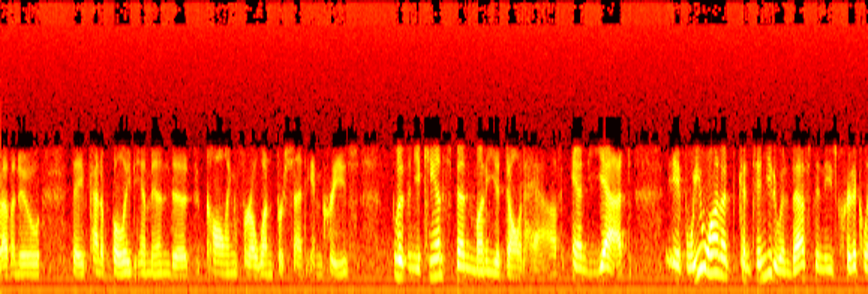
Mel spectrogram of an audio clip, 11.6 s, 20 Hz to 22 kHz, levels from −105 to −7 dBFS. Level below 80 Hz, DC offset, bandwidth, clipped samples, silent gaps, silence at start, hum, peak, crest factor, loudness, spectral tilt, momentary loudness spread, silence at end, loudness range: -52 dBFS; under 0.1%; over 20 kHz; under 0.1%; none; 0 s; none; 0 dBFS; 20 dB; -19 LUFS; -5 dB/octave; 14 LU; 0 s; 5 LU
